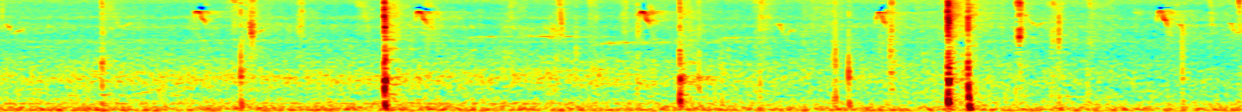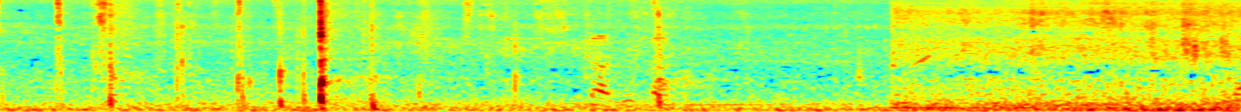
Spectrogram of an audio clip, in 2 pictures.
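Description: Tennis ball struck by rackets and bouncing on a hard court during a rally: a series of sharp pops spaced a second or more apart, the loudest a quick double pop near the middle.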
